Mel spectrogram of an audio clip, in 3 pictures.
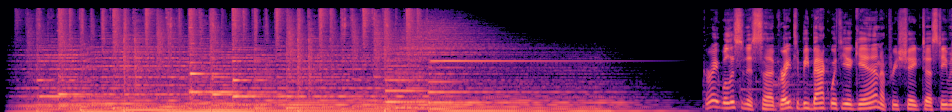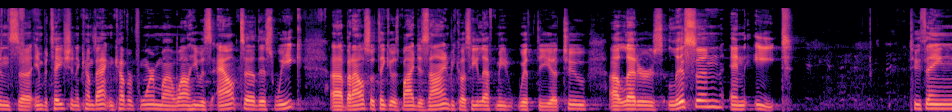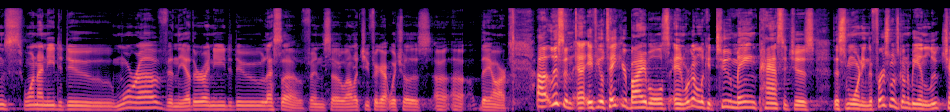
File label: Sermon English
